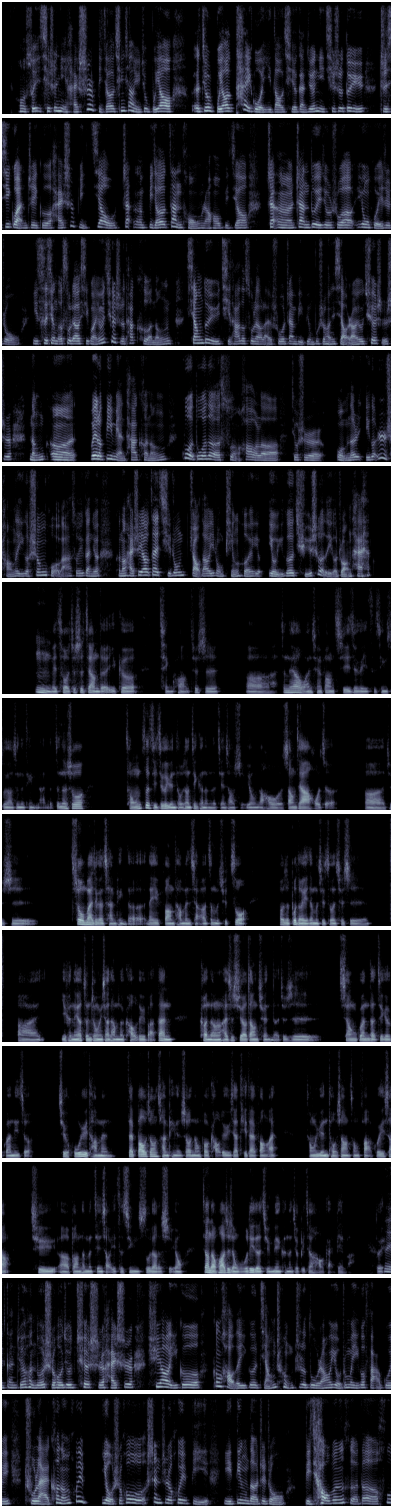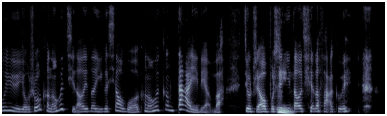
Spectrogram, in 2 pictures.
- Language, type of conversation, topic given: Chinese, podcast, 你会怎么减少一次性塑料的使用？
- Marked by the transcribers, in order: "平衡" said as "平和"; chuckle; tsk; laughing while speaking: "比较"; laughing while speaking: "法规"; chuckle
